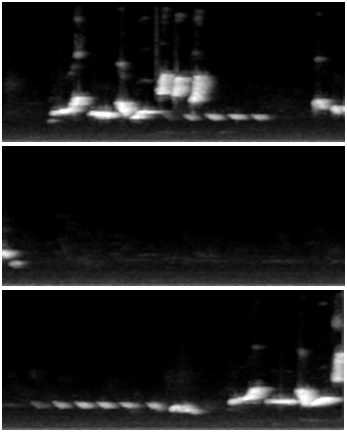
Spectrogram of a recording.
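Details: Oriental magpie-robin song recorded from a house rooftop: bursts of varied chirps and sharp high notes, a series of short even pips, a long quiet gap, then more pips and a lively warbled phrase.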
